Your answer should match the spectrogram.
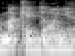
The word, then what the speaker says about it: Macedonia: It was in Macedonia, or Macedonia, as it's properly pronounced in the Macedonian language.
